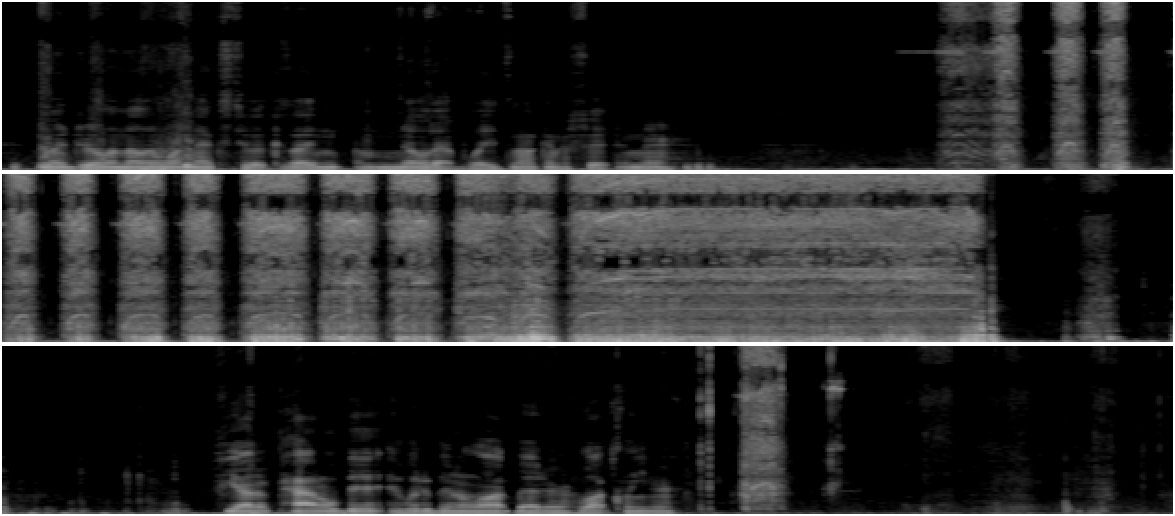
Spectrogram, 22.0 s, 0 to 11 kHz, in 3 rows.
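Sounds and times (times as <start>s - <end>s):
electric drill boring through plastic: 5.6s - 13.6s, 19.2s - 19.6s.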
